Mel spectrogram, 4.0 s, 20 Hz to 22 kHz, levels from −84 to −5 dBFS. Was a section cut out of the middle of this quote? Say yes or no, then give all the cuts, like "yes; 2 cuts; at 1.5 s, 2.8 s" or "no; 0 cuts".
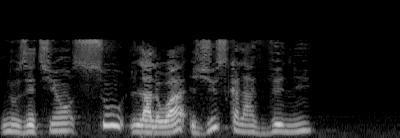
no; 0 cuts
